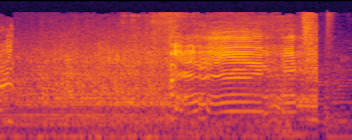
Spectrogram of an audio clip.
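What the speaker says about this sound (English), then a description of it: "Oh, no! Upside-down train!" Cartoon train rumbling past in an animated comedy scene, a steady loud mechanical roar with a rising whistle-like tone midway and rapid clatter, cutting off abruptly near the end over music.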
